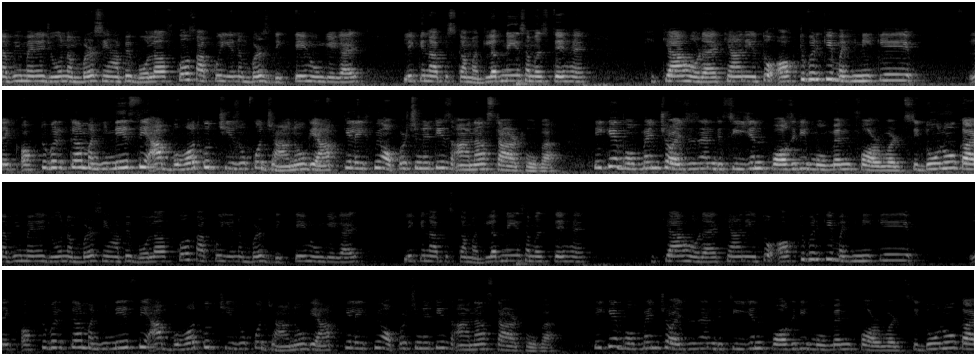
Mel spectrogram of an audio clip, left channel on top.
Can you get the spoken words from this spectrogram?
मैंने जो नंबर्स यहाँ पे बोला, ऑफकोर्स आपको ये नंबर्स दिखते होंगे गाइस, लेकिन आप इसका मतलब नहीं समझते हैं कि क्या हो रहा है क्या नहीं। तो अक्टूबर के महीने के अक्टूबर का महीने से आप बहुत कुछ चीजों को जानोगे, आपके लाइफ में अपॉर्चुनिटीज आना स्टार्ट होगा, ठीक है। Movement, choices and decision, positive movement forward. See दोनों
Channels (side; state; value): right; quieter; 13.8 dB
